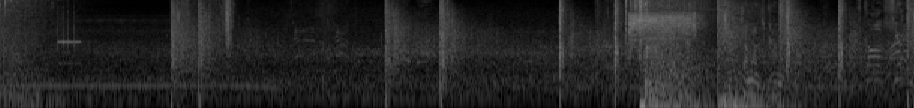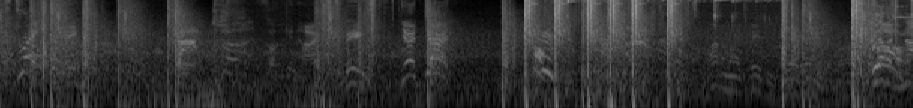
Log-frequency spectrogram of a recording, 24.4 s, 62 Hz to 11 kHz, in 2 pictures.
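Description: Bursts of gunfire from the video game Fallout 4 crack out in scattered volleys, single shots and rapid strings alternating with quiet gaps, with a voice briefly heard between the shots.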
